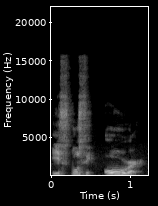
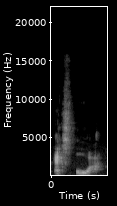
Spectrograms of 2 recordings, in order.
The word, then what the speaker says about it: XOR: 的操作，叫 exclusive OR 啊。请你不要把它念成 XOR 啊，请你不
